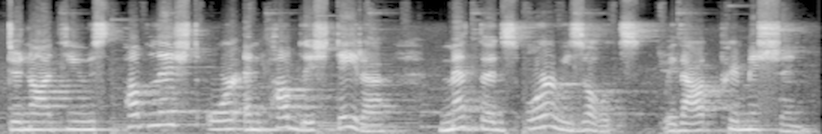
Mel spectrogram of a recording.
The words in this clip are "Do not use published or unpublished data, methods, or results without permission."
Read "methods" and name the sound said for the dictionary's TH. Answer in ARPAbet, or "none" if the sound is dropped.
TH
